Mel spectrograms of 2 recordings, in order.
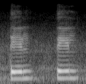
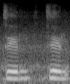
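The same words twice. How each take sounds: First: تل with a hard stop on ت and no breath. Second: تل with a soft ت and breath flowing out; soft breathy ta. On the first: Teacher showing the wrong hard ت of تل. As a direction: clip the ت of تل hard without breath. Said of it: "آواز سختی سے ٹھہراؤں". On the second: Teacher showing the correct breathy ت of تل. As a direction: let air escape on the ت of تل. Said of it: "آواز کمزوری سے ٹھہراؤں". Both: Shown as a demonstration.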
